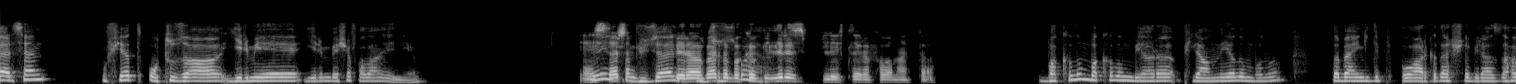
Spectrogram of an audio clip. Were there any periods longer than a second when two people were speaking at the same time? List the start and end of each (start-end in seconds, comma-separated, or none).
5.9-7.8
